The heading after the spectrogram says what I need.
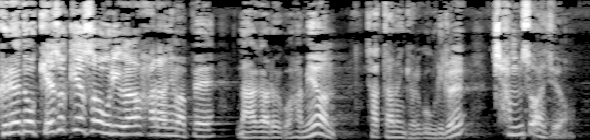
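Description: An impassioned male pastor preaching a sermon in a high voice. His delivery swings widely in pitch, and he keeps turning to speak straight to the congregation. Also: very animated, moderate pace, a bit bright. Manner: impassioned, addresses congregation directly.

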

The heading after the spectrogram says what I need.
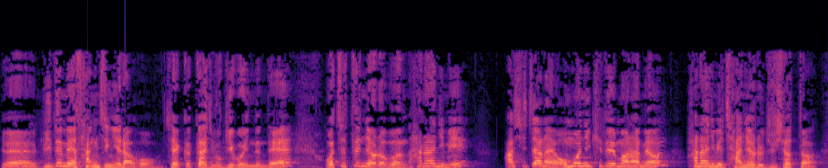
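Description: A man's voice: high-pitched, big pitch swings, fairly quick, a bit bright, breathy edge. A male pastor in his thirties, preaching a sermon with humorous personal storytelling.

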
